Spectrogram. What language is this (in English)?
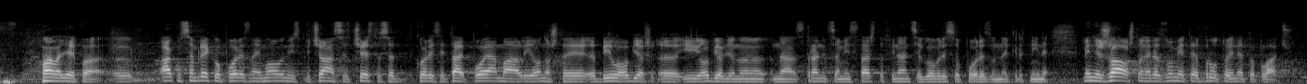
Croatian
